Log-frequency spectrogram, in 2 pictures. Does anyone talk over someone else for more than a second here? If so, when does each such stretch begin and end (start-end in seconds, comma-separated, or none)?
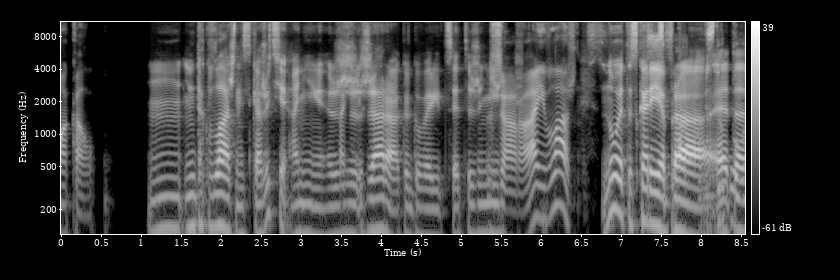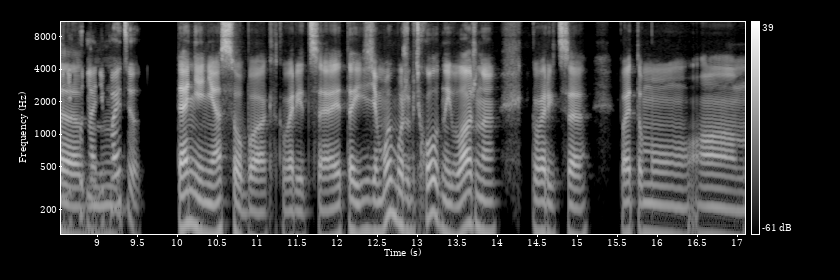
6.8-9.4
